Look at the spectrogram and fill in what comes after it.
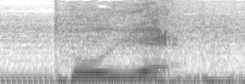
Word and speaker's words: Bouye: Bouye. – You got to say it like when you're in a crowd, you either say boo or yay.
